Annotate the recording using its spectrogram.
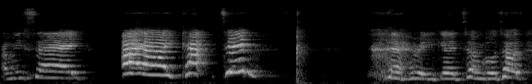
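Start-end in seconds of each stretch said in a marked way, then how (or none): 1.2-3.0 high, loud reply to the captain; crew call. Pretend. Instructor showing children the crew's answer, high loud call. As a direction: sing out like an eager deckhand.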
